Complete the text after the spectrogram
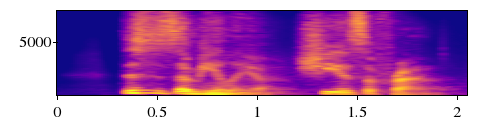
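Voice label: Voice Acting Spanish, male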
